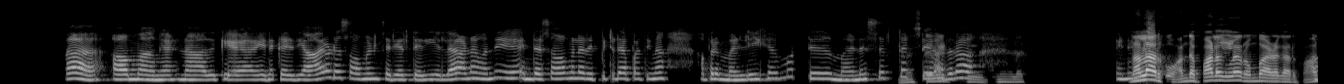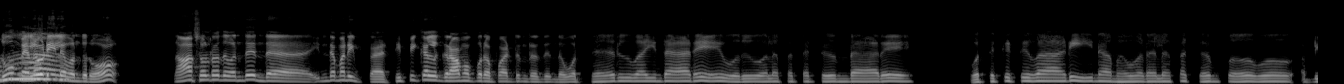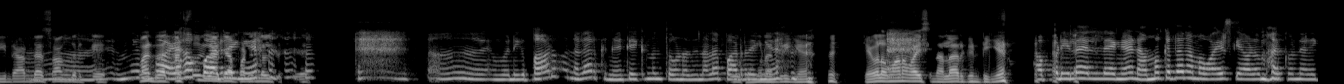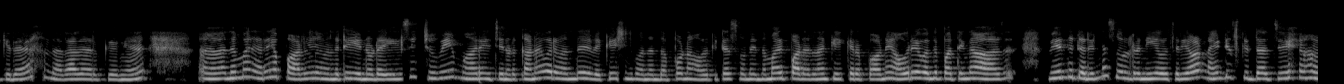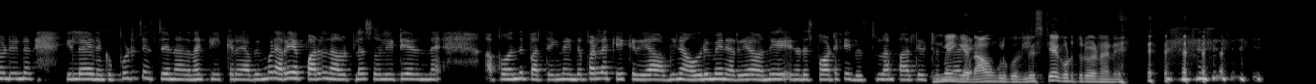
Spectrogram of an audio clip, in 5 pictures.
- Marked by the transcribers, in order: in English: "ஸாங்குன்னு"; in English: "ஸாங்"; in English: "ரிப்பீட்டடா"; singing: "மல்லிகை மொட்டு மனச தட்டு"; singing: "மனச விட்டு"; unintelligible speech; drawn out: "ஆ"; in English: "மெலோடில"; in English: "டிபிக்கல்"; singing: "ஒத்த ருவாயுந் தாரேன், ஒரு ஒலப்ப தட்டுந்தாரே, ஒத்துக்கிட்டு வாடி நாம ஓடல பக்கம் போவோம்"; "ஓட" said as "ஓடல"; in English: "ஸாங்"; laugh; laugh; in English: "வாய்ஸ்"; laughing while speaking: "கேவலமா இருக்கும்ன்னு நெனைக்கிறேன்"; in English: "வெகேஷனுக்கு"; laughing while speaking: "நைன்டீஸ் கிட் ஆச்சே அப்டின்னு"; in English: "நைன்டீஸ் கிட்"; in English: "Spotify லிஸ்ட்"; laugh
- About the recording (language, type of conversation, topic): Tamil, podcast, சினிமா பாடல்கள் உங்கள் இசை அடையாளத்தை எப்படிச் மாற்றின?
